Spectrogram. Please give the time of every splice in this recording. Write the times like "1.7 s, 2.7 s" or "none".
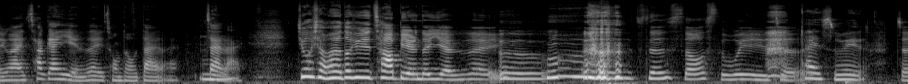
none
